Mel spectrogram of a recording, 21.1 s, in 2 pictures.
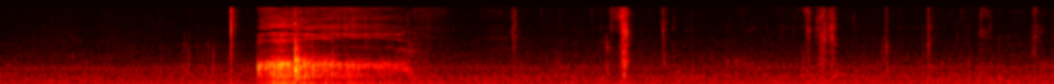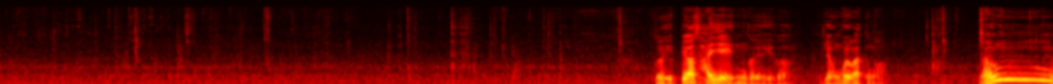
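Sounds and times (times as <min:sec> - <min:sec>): low steady hum: 0:00.0 - 0:21.0
man chewing meat off bone: 0:06.0 - 0:16.9.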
